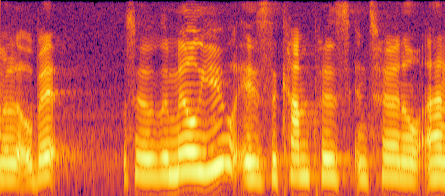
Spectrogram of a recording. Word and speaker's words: milieu: I had to even look up how to say it, and it's milieu.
